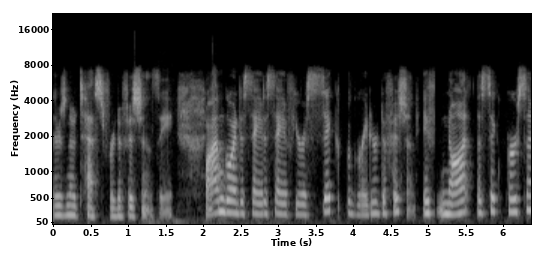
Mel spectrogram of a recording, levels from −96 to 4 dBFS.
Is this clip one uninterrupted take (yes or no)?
no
